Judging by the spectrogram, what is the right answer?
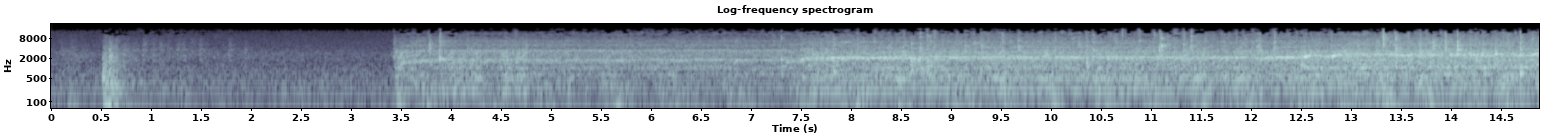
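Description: A knock, then an electric kitchen mixer switches on about three seconds in and runs steadily, beating a pumpkin and egg batter; its pitch steps up twice, as if turned to higher speeds.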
